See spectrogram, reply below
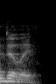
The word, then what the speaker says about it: Mandilli: Mandilli. – Mandilli. That's easy. Mandilli. – If it ended in an I and people could say it like spaghetti, they'd get it right.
